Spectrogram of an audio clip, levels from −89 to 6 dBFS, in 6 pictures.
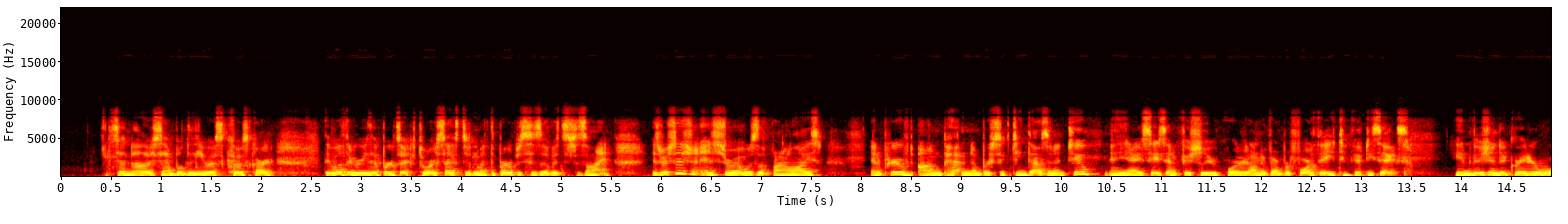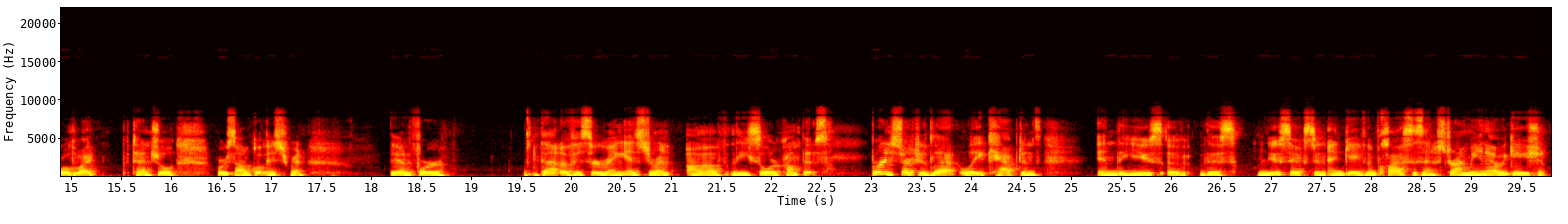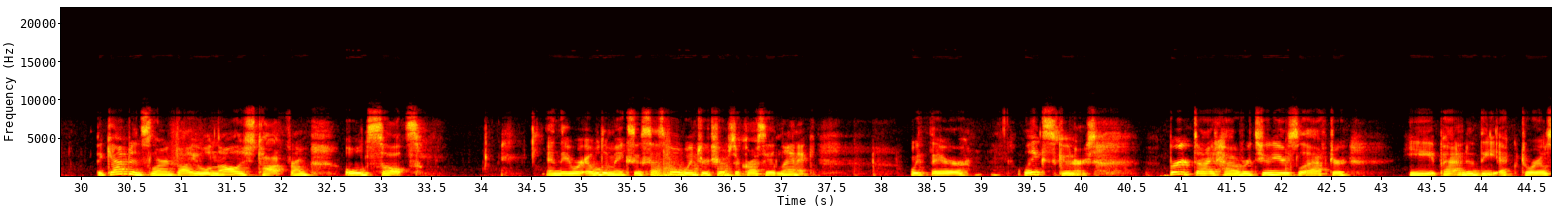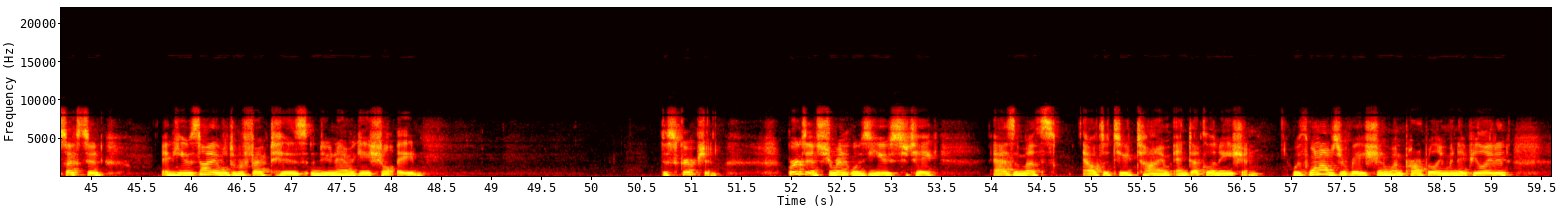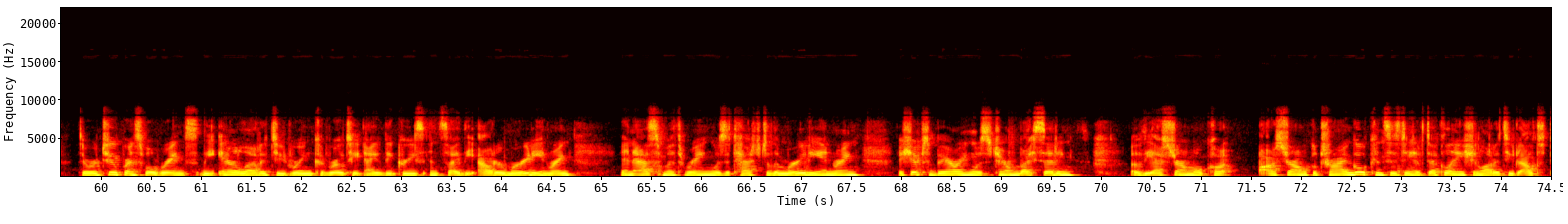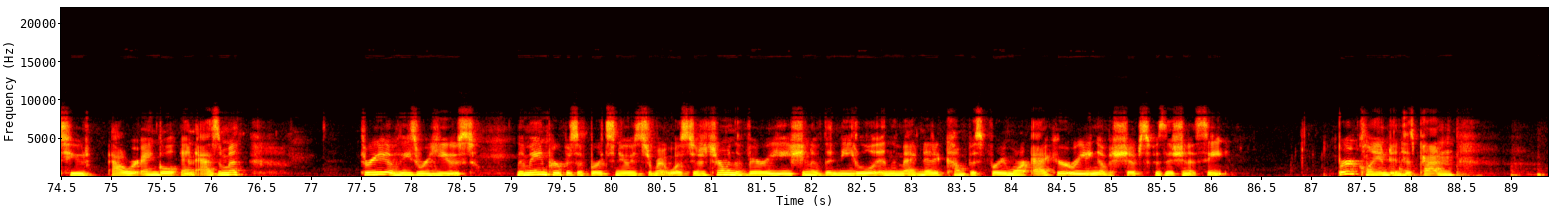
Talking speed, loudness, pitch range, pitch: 160 wpm, -18 LUFS, 185-220 Hz, 195 Hz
